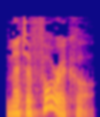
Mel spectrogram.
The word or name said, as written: metaphorical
